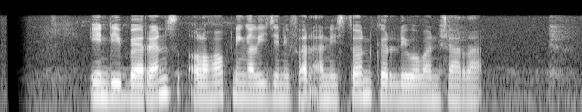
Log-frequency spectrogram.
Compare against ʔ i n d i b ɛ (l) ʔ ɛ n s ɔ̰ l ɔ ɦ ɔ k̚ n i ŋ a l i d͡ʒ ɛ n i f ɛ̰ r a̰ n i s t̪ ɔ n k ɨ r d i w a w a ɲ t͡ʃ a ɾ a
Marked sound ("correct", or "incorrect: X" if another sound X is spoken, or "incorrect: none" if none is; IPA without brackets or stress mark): incorrect: ɾ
